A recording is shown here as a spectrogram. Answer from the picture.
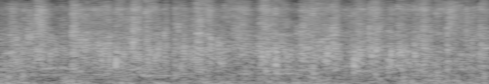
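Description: A crowd applauding, many hands clapping steadily.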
